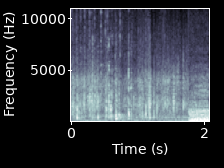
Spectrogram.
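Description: Mountain bike tyres rolling over loose gravel, a dense crackle of many small crunching clicks. Near the end it gives way to louder music.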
